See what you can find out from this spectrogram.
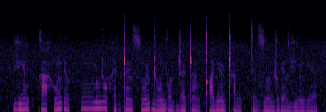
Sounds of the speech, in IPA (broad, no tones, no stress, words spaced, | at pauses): vʲãɡkːa hũlʲɾʊ | mːũɖõhɛɡʈɛ̃l sũlʲ ɖõjol ɖɛʈãɡqʼalʲ õlʲʈʰaŋtːɪl zõ ɖʊɾʲal vʲõlʲɛ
